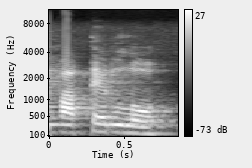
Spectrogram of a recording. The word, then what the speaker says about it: Waterloo: a pronúncia em inglês Waterloo que a como os ingleses pronunciam o nome mesmo é bater lo mas a gente ouve mais falar de Waterloo porque o a pronúncia inglesa um forte ingleses que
